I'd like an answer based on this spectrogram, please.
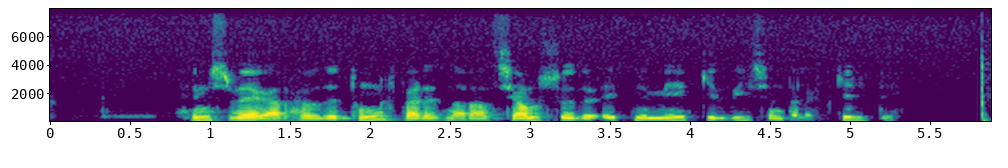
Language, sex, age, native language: Icelandic, male, 40-49, Icelandic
